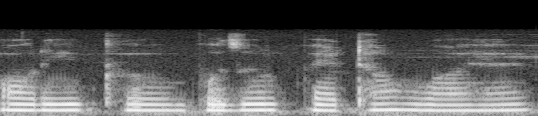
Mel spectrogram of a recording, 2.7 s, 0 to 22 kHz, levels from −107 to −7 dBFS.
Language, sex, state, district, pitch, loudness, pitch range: Hindi, female, Bihar, Vaishali, 205 Hz, -16 LUFS, 200-210 Hz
